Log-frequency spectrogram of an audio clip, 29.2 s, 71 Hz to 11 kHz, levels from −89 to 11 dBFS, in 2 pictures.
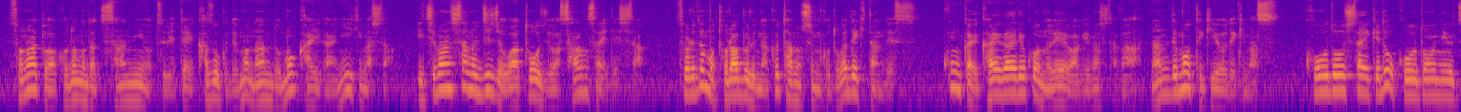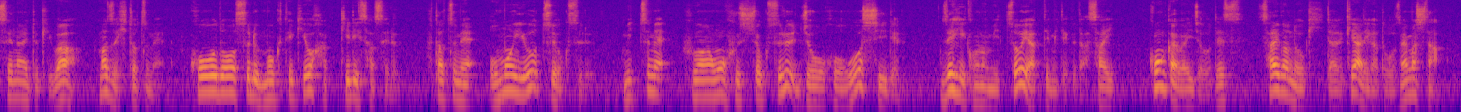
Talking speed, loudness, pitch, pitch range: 405 characters per minute, -24 LUFS, 160 Hz, 125-190 Hz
